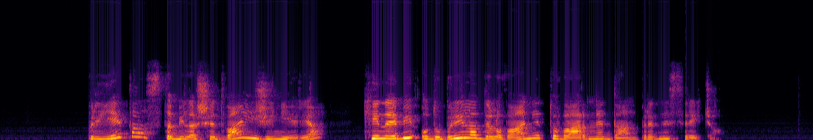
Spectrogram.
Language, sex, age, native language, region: Slovenian, female, 30-49, Slovenian, Central Slovenia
